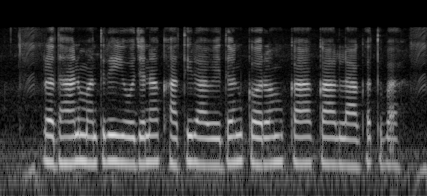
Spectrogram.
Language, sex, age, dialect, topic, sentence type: Bhojpuri, female, 25-30, Southern / Standard, banking, question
